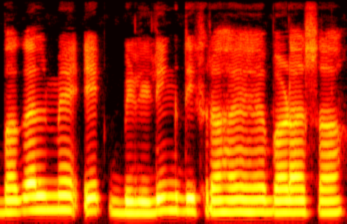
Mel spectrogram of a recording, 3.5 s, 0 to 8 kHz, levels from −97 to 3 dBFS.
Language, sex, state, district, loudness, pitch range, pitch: Hindi, male, Jharkhand, Deoghar, -14 LUFS, 160-175 Hz, 165 Hz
